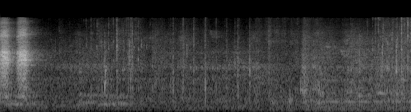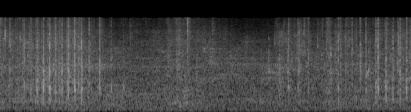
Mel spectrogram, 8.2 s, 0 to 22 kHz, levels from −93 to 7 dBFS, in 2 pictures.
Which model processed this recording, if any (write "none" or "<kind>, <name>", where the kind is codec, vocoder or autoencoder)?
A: none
